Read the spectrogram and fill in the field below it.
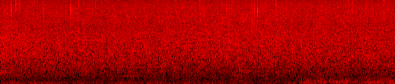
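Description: Steady hissing rain in Skyrim with atmospheric weather mods fills the whole stretch, with a low rumble of thunder starting to swell near the end.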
